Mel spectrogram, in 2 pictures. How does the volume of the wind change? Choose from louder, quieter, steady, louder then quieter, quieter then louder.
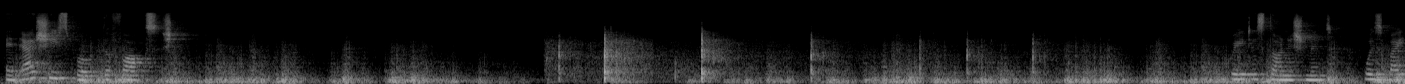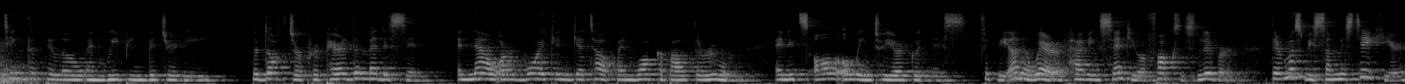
quieter then louder.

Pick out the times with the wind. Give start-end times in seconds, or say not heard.
0.0-14.4.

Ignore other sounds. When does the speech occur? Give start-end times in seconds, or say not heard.
0.1-1.8, 12.2-28.0.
